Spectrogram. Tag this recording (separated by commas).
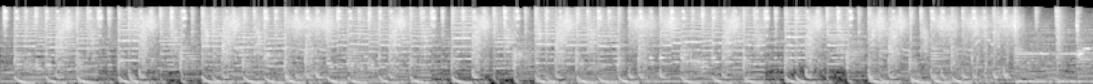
Music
